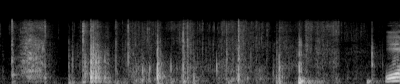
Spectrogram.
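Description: Irregular crinkling, rustling and light knocks as a Topps Chrome trading card box and its wrapping are handled and opened by hand.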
